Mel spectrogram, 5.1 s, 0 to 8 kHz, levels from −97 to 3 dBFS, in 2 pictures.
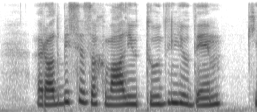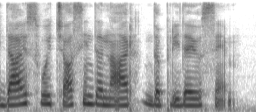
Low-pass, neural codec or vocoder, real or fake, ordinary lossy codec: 7.2 kHz; none; real; none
